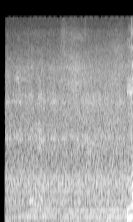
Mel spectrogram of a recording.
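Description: Steady low hum of a running motor vehicle, with traffic noise.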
